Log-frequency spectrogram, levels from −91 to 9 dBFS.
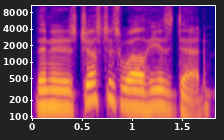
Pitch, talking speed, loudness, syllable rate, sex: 150 Hz, 295 wpm, -15 LUFS, 5.3 syllables/s, male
